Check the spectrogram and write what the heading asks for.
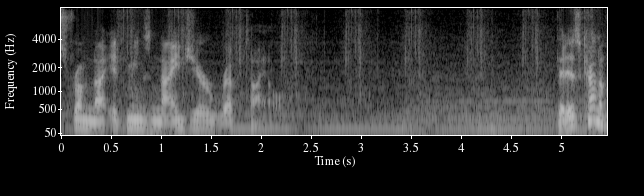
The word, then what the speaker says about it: Niger: It's like It's Niger. Yeah. Yeah, it's like a. it is not the N-word. What is that? Is that a soft G? I think G is a hard G.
